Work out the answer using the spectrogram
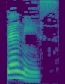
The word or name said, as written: bennies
